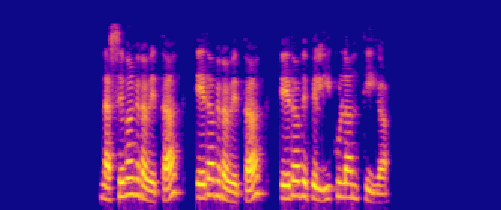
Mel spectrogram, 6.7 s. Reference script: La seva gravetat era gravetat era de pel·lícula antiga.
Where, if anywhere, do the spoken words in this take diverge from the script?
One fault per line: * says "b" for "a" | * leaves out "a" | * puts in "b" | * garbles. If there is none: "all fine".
all fine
